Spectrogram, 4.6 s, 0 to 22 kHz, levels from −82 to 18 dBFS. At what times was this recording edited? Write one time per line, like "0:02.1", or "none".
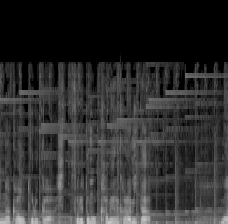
none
